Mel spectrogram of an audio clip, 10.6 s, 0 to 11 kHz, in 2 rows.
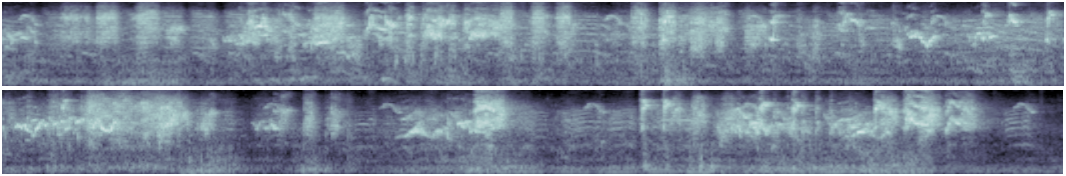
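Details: Yellow budgerigars chatter almost without pause on August 18, 2024: a dense run of high, scratchy warbles and sharp chirps from several birds at once.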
